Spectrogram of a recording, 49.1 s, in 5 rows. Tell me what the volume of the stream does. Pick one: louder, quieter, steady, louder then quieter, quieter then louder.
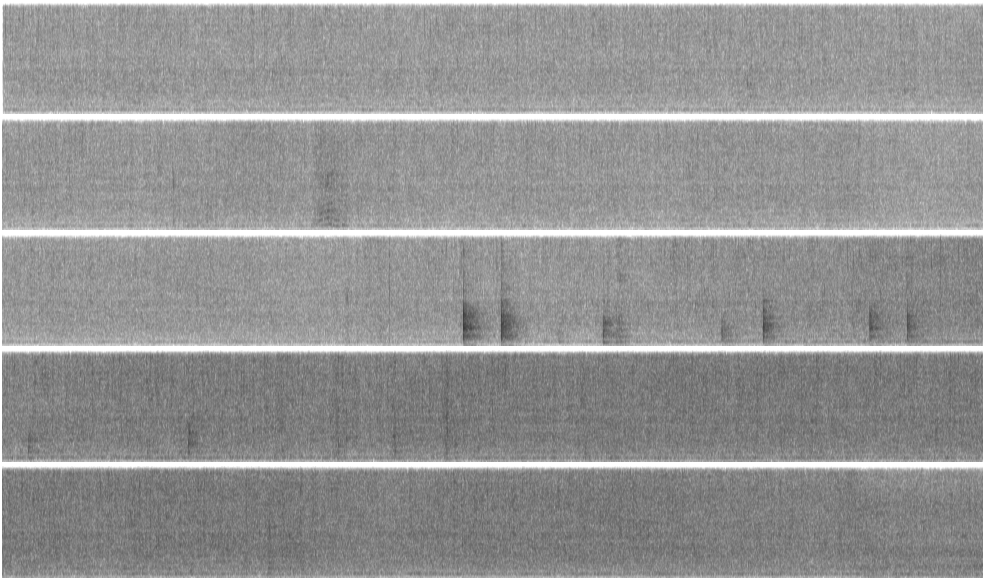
louder.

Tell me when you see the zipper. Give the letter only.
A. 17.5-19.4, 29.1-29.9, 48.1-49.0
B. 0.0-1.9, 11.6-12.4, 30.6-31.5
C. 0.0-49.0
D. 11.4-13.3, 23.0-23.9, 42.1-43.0
D.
